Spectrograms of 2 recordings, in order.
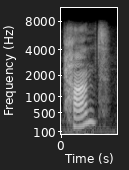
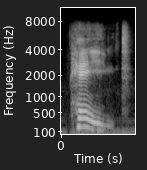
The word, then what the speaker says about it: paint: paint is peeling okay now here you're saying pant okay this is an a sound so it's two two sounds mushed together a p paint paint pen paint okay let me have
